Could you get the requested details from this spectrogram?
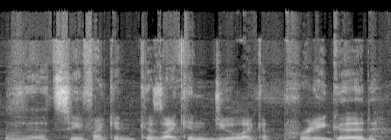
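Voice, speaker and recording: A hoarse young man hosting a late-night livestream, chatting loosely with viewers and swearing a lot. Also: mid-range voice, little pitch movement, moderate pace, darkish tone. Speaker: livestream host.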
